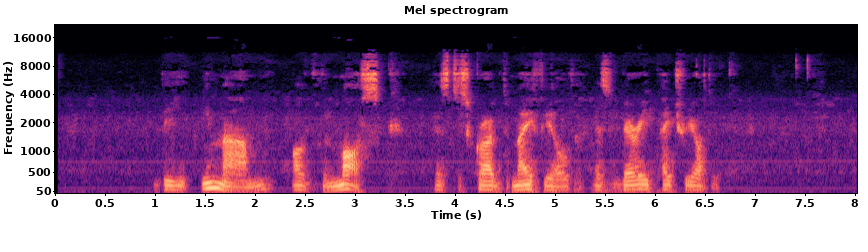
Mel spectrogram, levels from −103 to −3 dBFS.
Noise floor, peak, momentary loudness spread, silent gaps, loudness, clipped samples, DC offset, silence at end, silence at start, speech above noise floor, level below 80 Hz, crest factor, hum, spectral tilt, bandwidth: -56 dBFS; -2 dBFS; 13 LU; none; -21 LUFS; under 0.1%; under 0.1%; 1.4 s; 1 s; 35 dB; -46 dBFS; 20 dB; none; -4 dB/octave; 11.5 kHz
